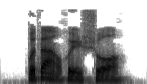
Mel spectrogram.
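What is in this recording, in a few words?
Chinese, example sentence; hsk2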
